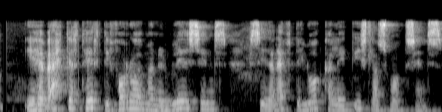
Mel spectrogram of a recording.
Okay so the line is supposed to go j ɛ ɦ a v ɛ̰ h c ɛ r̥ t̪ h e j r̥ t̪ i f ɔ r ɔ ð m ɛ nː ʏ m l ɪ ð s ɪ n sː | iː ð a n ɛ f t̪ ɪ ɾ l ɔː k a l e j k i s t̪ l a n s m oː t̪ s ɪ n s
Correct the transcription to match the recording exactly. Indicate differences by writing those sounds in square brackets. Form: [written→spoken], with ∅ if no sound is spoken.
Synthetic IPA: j ɛ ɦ [a→ɛ] v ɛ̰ h c ɛ r̥ t̪ h e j r̥ t̪ i f ɔ r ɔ ð m [ɛ→œ] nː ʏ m l ɪ ð s ɪ n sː | iː ð a n ɛ f t̪ ɪ ɾ l ɔː k a l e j k i s t̪ l a n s m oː t̪ s ɪ n s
